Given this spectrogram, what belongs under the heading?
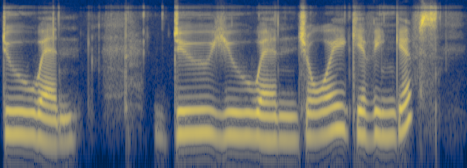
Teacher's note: There's an invisible W there because you round your lips for do, and then enjoy is back.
